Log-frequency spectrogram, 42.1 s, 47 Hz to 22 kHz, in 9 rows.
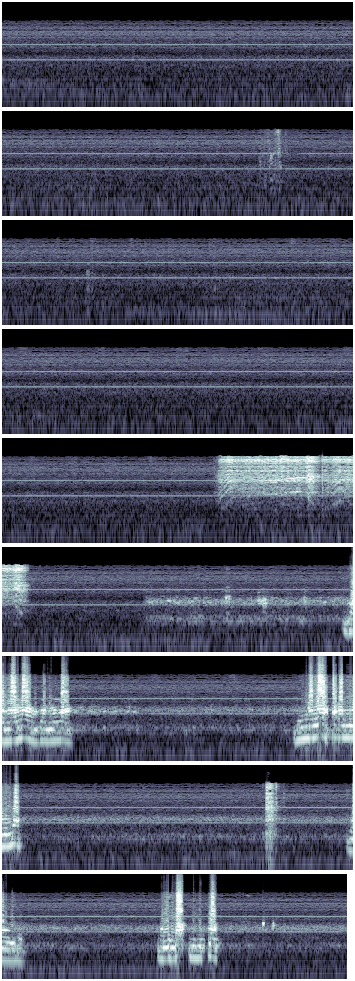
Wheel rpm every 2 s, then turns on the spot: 0, 0, 0, 0, 0, 0, 0, 0, 0, 0, 20, 120, 0, 0, 0, 0, 0, 0, 0, 0, 0.
none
